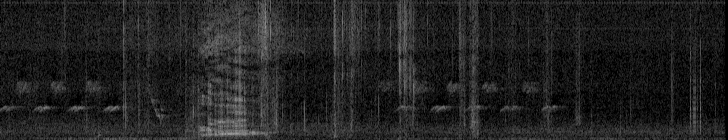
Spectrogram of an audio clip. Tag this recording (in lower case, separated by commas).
crowing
